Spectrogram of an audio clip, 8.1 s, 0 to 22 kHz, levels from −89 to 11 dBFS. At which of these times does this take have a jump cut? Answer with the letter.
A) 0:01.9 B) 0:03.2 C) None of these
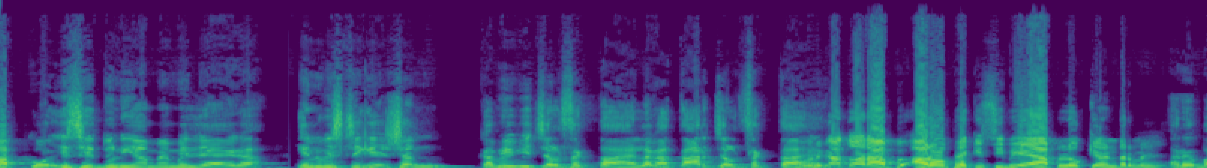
A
